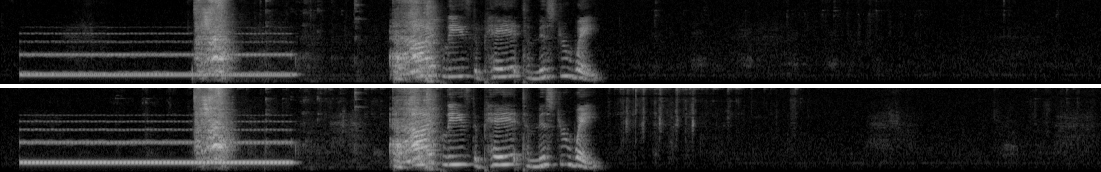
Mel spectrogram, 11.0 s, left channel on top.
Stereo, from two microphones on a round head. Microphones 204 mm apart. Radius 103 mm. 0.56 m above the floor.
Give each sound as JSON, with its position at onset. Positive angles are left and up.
{"t": 0.2, "sound": "a ringtone", "side_deg": -25, "distance_m": 0.8}
{"t": 1.9, "sound": "a zipper", "side_deg": -10, "distance_m": 2.5}
{"t": 3.9, "sound": "a woman speaking", "side_deg": -45, "distance_m": 1.8}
